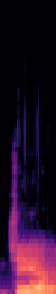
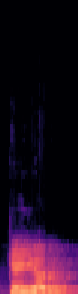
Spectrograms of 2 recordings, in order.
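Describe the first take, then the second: First: The word begins with a ch sound. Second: The word begins with a k sound.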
